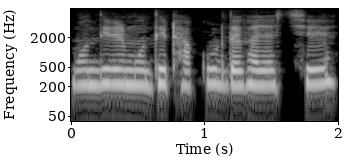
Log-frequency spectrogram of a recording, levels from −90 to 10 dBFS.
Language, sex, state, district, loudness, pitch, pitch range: Bengali, female, West Bengal, Paschim Medinipur, -20 LUFS, 225 Hz, 215-230 Hz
